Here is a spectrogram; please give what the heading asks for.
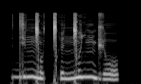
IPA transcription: dʲ ɛ˦ ŋ͡ǀ ʊ˨ ǀʰ ɪ˨ ŋ͡ǀ ʊ˦ ʎ n d͡ʒ o˨

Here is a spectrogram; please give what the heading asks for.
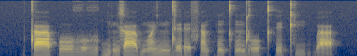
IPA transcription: t aː˨ p oː˦ ɣ o˨ ɣ ʊ˦ ɡ͡b ĩ˨ ɣ aː˨ ɡʷ ã˦˨ ɣ ĩ˦ d ɛ˦˨ ɾ ɛ˨ s ã˨ kʷ ĩ˦ kʼ ũ˦ d oː˦ kʰ e˦ kʼ iː˦ ɡ͡b a˨

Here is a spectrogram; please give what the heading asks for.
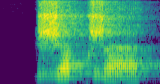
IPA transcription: ʐ e q ʐ a

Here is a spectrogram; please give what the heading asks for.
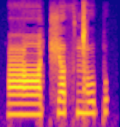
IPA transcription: ʕ ɑ t͡ʃ ɐ θ ŋ͡ǀ o p

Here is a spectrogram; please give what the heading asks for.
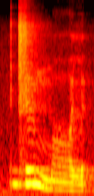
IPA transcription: d͡z ɨ˦ mː ɔ˨ lʲ

